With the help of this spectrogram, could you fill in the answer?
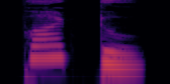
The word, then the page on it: ಪಟ್ಟು: kannada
